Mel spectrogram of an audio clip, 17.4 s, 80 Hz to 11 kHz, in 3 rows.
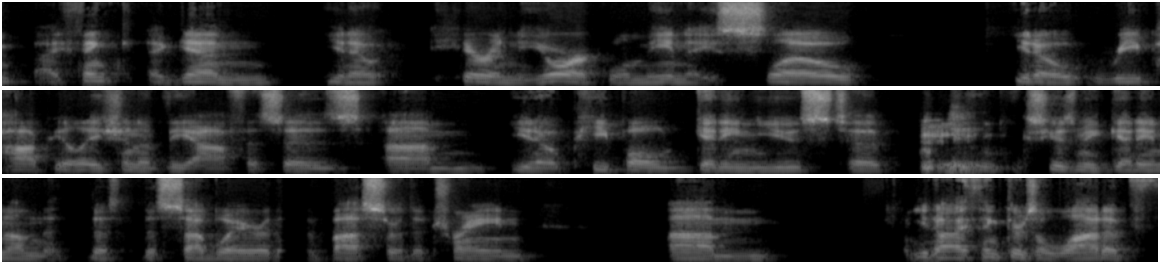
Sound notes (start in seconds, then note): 10.3 clearing throat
